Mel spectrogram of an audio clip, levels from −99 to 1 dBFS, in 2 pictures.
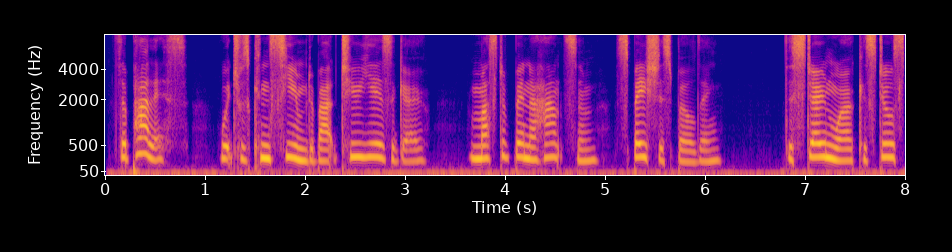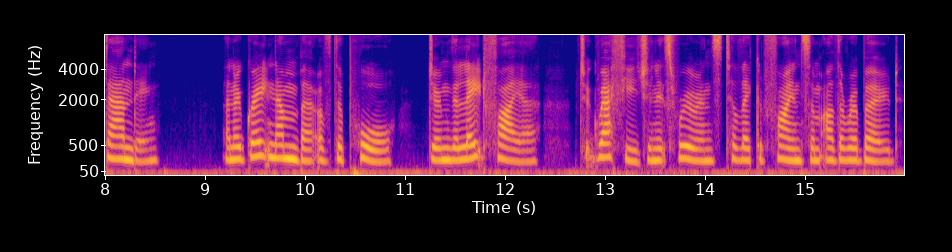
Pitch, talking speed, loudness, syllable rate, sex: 230 Hz, 170 wpm, -19 LUFS, 5.0 syllables/s, female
